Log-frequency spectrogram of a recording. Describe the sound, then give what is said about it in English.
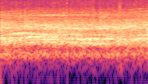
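A live audience applauds and cheers together, voting by applause that there is intelligent life in space, a dense, steady wash of clapping and voices that stays loud and even throughout without fading. “First off, how many of you people out there think there is life in space? Not the kind of pond scum you may find at home, but intelligent life. By applause.”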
